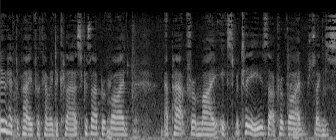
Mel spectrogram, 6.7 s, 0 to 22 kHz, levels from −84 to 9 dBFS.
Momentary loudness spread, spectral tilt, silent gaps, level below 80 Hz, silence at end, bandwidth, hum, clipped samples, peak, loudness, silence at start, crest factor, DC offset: 8 LU; -5.5 dB/octave; none; -40 dBFS; 0 s; 15.5 kHz; none; under 0.1%; -8 dBFS; -21 LUFS; 0 s; 14 dB; under 0.1%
